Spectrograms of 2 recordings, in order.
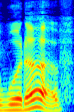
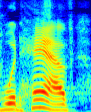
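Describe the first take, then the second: First: The word 'have' is reduced to a quick 'of'. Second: The word 'have' is pronounced fully and clearly. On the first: The speaker calls it wrong. "by saying it quickly we say would have" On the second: The speaker calls it right. "if it's written down as would have"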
